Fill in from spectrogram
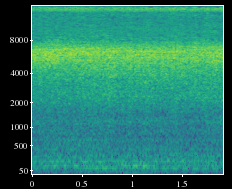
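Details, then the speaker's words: Hyundai H-1, 135,513 km, engine idling, AC test after repair (electric fan, drier, compressor clutch bearing, compressor oil replaced): steady even air rush with soft hiss, no rattles or cycling clicks; 8.9 °C vent vs 33.9 °C ambient, normal. "รถHyundaiH1นะครับติดเครื่องเทสการทำงานระบบแอร์หลังจากที่เราซ่อมอ่าเดี๋ยวไปดูครับว่าเราซ่อมอะไรบั่งคันนี้ก็ตอนนี้ในรถเดินเบานะครับ"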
